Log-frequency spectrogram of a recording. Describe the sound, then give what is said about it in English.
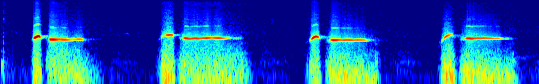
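A person whistles four times, each a quick rising chirp followed by a held, steady note, evenly spaced about two seconds apart, clear with no talking. “God's whistling for the lions from Judah to come forth. He's whistling.”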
